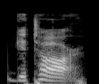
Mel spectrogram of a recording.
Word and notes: guitar: g

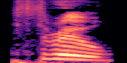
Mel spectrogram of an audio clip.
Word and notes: through: American English

